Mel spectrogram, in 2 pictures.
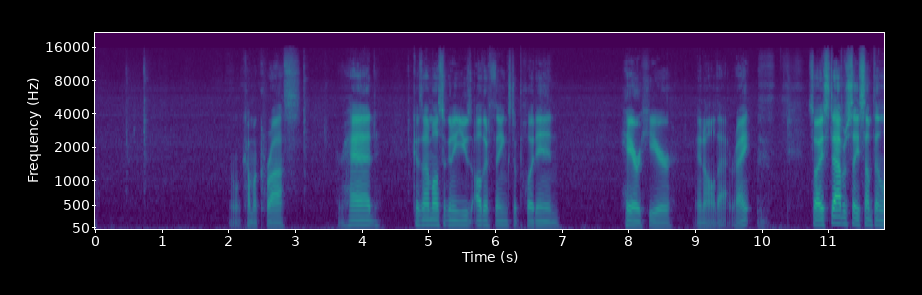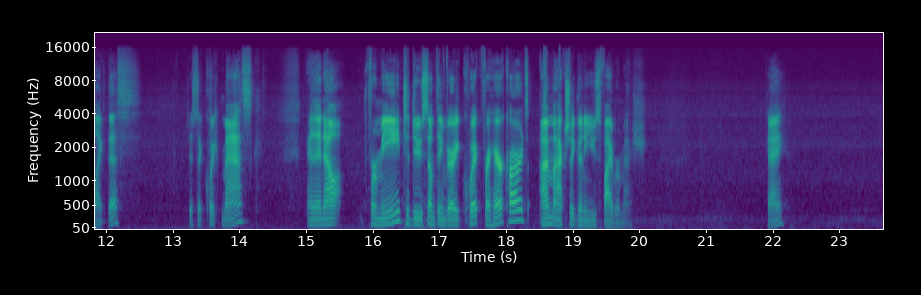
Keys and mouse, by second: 0.8 ctrl+right click, 1.3-3.2 ctrl+drag, 3.2 ctrl+right click, 3.8 ctrl+click, 4.4 ctrl+right click, 9.2 ctrl+alt+click, 11.3 ctrl+right click, 13.4 alt+right click, 15.5 click.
